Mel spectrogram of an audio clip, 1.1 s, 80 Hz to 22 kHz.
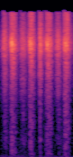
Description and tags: Egg Shaker 03
Shaker Percussion Home-made
Home-made, Shaker, Percussion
